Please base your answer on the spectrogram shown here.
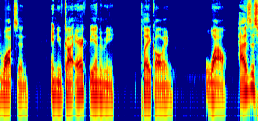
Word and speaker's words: Bieniemy: Benamy? How do you say his name? I'm not sure how to say. Buchanan? Eric Bieniemy, sorry.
